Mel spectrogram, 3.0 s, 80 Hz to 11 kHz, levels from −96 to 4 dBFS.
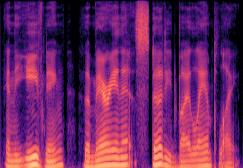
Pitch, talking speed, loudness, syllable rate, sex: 125 Hz, 160 wpm, -16 LUFS, 5.5 syllables/s, male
